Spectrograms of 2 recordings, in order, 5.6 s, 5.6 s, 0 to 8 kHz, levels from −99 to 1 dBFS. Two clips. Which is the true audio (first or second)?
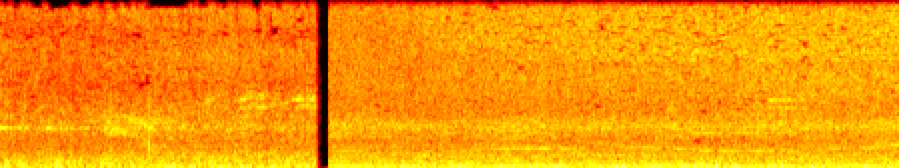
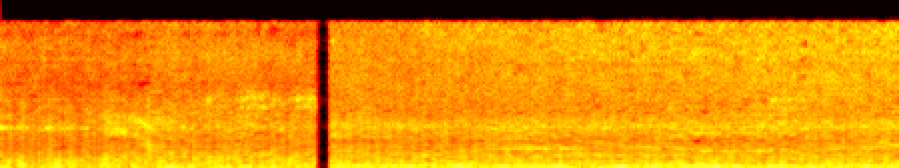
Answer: first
